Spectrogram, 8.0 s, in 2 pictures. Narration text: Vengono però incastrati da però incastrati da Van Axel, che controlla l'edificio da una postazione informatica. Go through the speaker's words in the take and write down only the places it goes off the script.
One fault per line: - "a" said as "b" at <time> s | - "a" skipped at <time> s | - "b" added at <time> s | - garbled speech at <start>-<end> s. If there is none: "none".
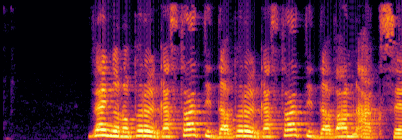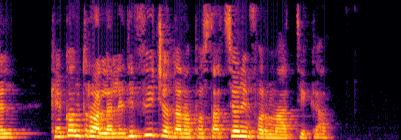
none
